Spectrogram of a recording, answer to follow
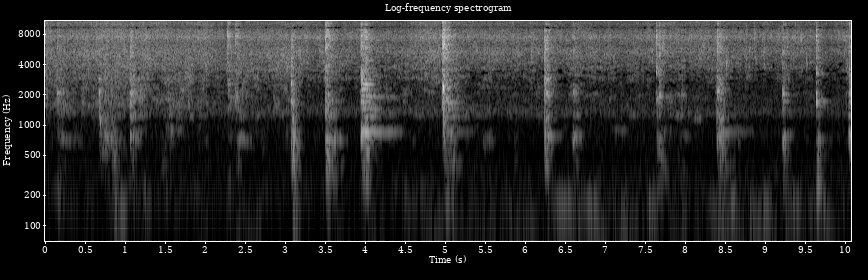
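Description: Chopped onions and chillies sizzling in hot oil in a stainless steel kadai, with a steady hiss. A steel spoon clinks and scrapes against the pan at irregular intervals, about once or twice a second, as the mixture is stirred.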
